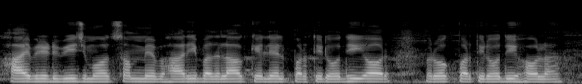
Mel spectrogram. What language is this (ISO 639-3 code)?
mai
